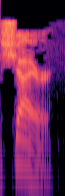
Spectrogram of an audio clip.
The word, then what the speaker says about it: Shirer: a book by William Shearer, or Shirer, I don't know the pronunciation. It's called The Nightmare Years, The Rise and Fall of the Third Reich. – Oh, yeah, Shirer.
